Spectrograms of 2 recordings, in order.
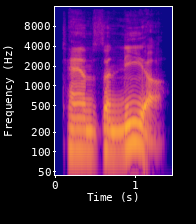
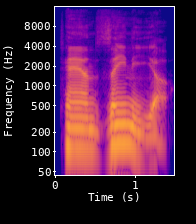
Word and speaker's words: Tanzania: Our destination today is East Africa, the country of Tanzania, or in English, we also say Tanzania. Remember, words that are not originally English may have more than one pronunciation, so don't worry about it.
